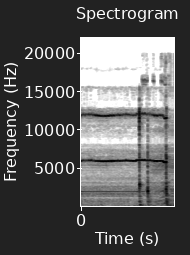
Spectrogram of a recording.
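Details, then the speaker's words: 1980s Panasonic NV-430 VHS recorder, first run after sitting years in an attic: thin, steady high-pitched screech with light clicks as the tape drive turns during very slow fast forward; drive belt looked tight, screech source unidentified. "Let's see if I can push play. Oh, yeah, wow. Ooh, screeching like... Oh, wow."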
